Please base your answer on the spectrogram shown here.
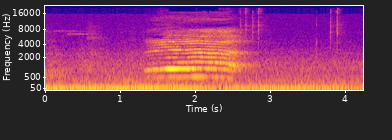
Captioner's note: baby crying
